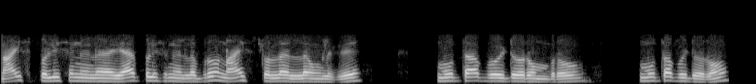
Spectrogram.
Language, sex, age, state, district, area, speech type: Tamil, male, 30-45, Tamil Nadu, Ariyalur, rural, conversation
